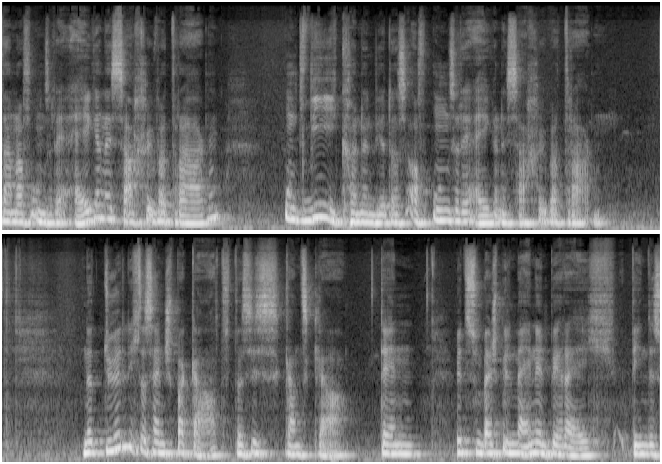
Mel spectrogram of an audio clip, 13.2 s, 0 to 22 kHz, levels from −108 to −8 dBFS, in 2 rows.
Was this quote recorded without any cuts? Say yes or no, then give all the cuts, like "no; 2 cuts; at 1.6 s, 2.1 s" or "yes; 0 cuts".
no; 3 cuts; at 7.9 s, 9.4 s, 11.1 s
